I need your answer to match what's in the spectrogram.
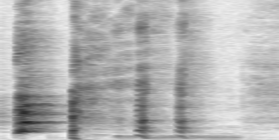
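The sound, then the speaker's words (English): A dog lets out two sharp, loud barks at a neighbour walking through the village singing, followed by a couple of softer, lower woofs trailing off, with no one talking. “Mari wants to bark him”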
